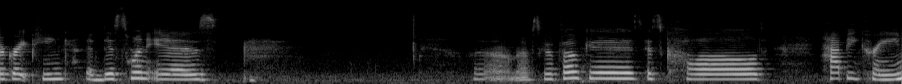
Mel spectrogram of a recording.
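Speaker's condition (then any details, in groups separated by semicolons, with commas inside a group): No condition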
